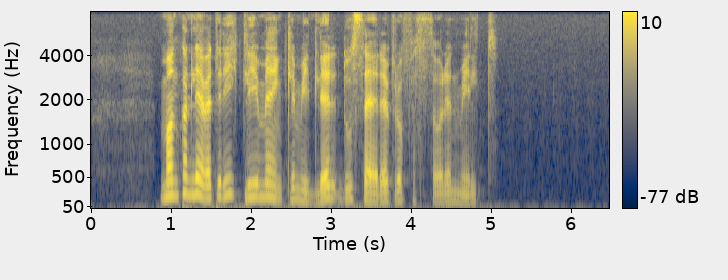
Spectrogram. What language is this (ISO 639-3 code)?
nor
